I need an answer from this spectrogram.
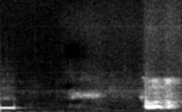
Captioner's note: phone ringing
